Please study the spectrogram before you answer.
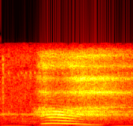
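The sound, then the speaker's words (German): A single deep breath during a relaxation exercise, drawn in through the nose and let out through the mouth as a voiced sigh whose tone slides steadily downward in pitch and fades. “dass Sie tief durch die Nase einatmen und durch den Mund ausatmen, so wie hier.”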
